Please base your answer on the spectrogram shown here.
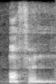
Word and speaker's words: often: So it's is better to go for the often. The T being silent is better to go that route as well.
